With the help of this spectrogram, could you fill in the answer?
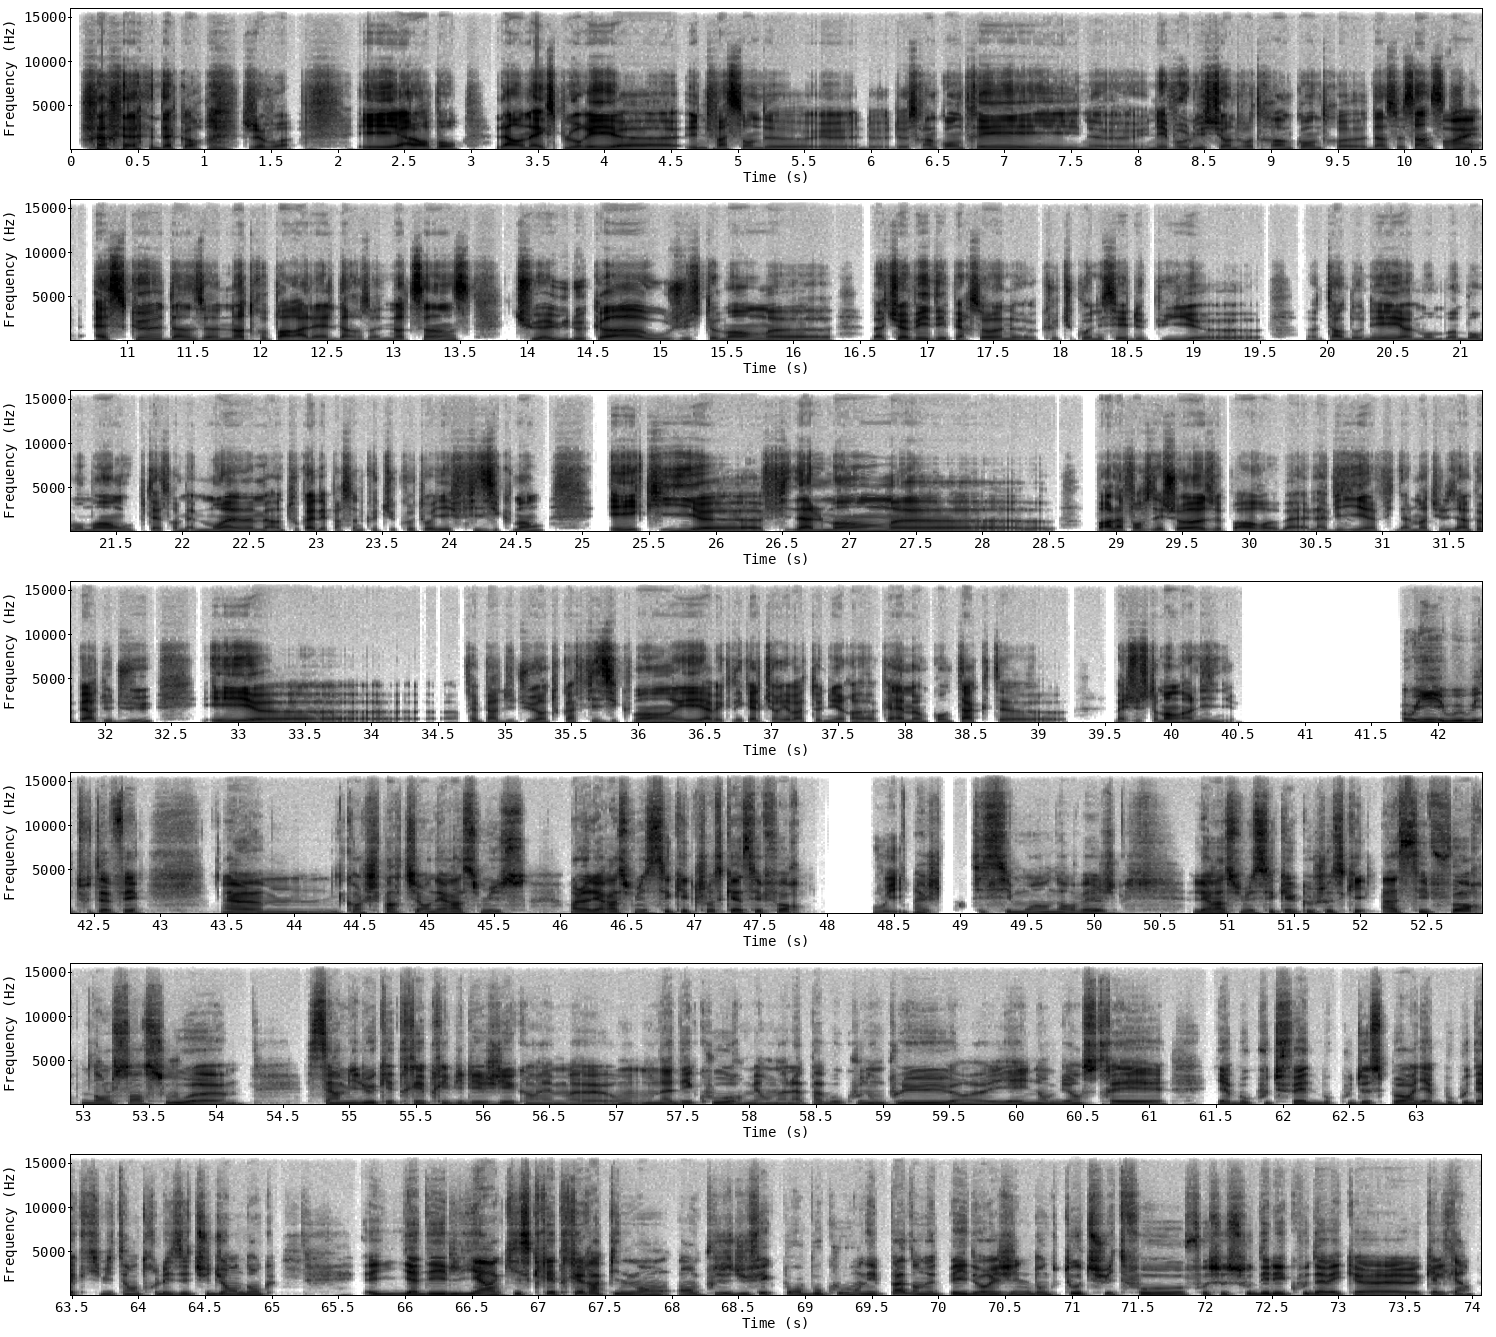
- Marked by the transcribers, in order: laugh; laughing while speaking: "D'accord"; tapping; stressed: "physiquement"; drawn out: "heu"; drawn out: "heu"; stressed: "physiquement"
- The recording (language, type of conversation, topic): French, podcast, Comment transformer un contact en ligne en une relation durable dans la vraie vie ?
